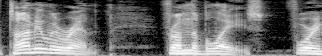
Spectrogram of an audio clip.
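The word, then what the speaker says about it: Tomi Lahren: i really don't care for has suspended Tommy Tommy Lauren okay that's how you pronounce her name Tommy Lee Ren from the blaze for a minimum of a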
